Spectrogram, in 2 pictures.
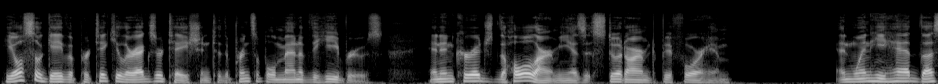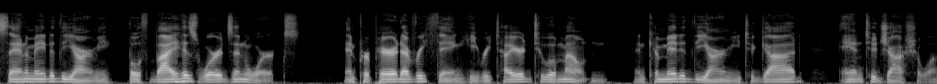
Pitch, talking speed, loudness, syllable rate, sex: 110 Hz, 180 wpm, -22 LUFS, 5.5 syllables/s, male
